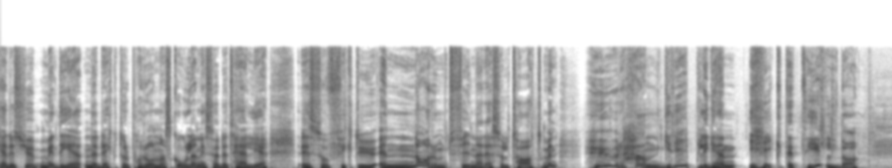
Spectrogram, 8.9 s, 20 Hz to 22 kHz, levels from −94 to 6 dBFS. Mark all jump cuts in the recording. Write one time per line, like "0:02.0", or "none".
0:01.0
